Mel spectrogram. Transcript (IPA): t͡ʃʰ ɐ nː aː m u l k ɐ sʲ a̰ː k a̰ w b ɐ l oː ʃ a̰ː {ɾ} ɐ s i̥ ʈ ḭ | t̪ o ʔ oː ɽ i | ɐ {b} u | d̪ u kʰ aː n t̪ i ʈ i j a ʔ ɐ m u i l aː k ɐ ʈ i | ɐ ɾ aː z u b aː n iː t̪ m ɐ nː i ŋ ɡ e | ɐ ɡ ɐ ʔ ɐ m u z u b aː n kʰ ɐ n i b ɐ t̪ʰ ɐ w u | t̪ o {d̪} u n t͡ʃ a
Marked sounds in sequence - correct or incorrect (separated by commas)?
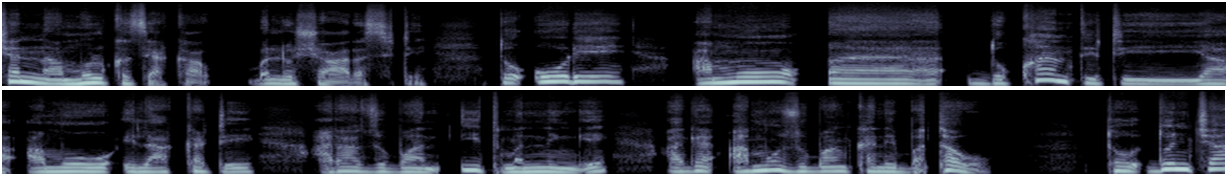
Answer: correct, incorrect, correct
